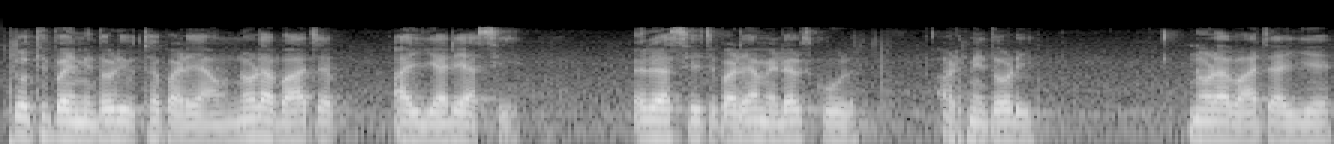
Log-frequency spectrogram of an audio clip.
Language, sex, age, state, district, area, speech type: Dogri, male, 30-45, Jammu and Kashmir, Reasi, rural, spontaneous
